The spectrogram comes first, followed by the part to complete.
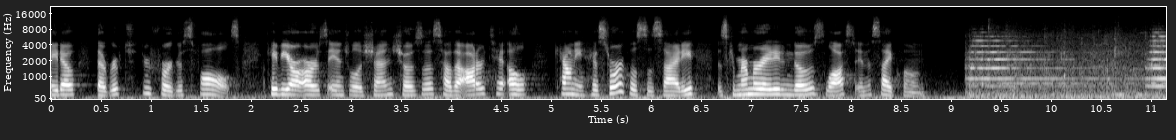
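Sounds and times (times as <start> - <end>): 
speech: 0.0 - 9.4
church bells ringing across town in Fergus Falls, Minnesota: 9.2 - 11.1.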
